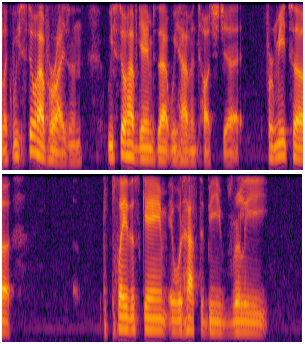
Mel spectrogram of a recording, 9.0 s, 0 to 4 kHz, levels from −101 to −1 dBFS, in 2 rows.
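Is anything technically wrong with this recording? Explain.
No, nothing is technically wrong.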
